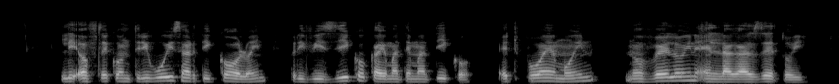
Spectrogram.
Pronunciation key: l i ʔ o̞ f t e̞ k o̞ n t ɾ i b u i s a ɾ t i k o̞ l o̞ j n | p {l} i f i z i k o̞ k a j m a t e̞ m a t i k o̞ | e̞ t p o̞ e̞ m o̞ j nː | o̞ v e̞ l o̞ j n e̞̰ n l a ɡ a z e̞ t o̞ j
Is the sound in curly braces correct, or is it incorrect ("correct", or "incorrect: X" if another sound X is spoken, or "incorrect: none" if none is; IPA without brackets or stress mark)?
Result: incorrect: ɾ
